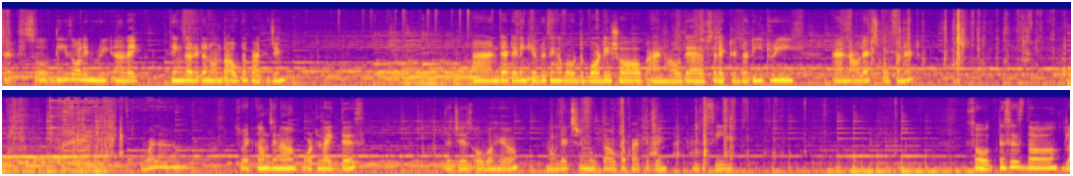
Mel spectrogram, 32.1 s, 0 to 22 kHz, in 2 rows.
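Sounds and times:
background music: 0.0s - 32.0s
plucked-string tune: 12.4s - 30.7s
contents sliding out of carton: 12.9s - 17.9s.

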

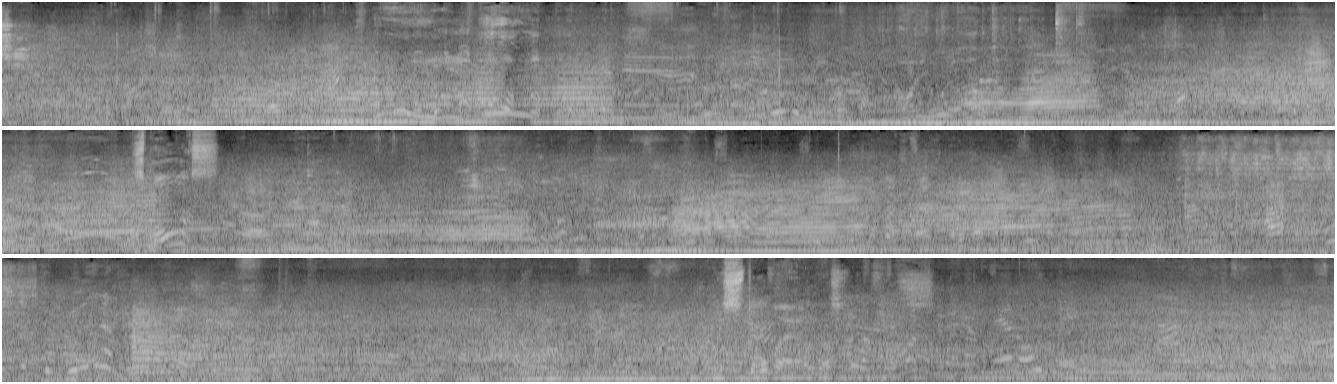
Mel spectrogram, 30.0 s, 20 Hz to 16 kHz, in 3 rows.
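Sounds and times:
racing car engines revving: 0.0s - 29.9s.

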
